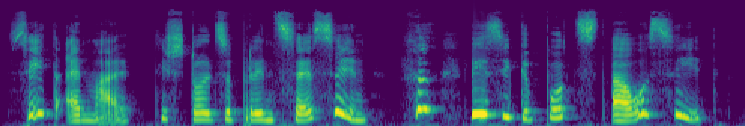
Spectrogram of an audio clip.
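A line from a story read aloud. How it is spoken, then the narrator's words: Mocking laughing shouts. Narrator (German): riefen sie und lachten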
